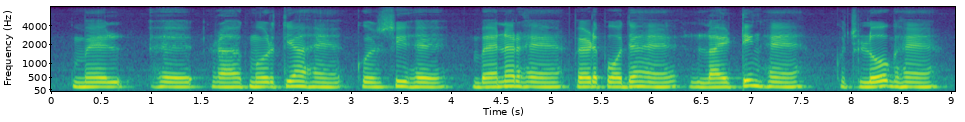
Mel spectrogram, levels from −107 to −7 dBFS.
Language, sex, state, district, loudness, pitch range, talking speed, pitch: Hindi, female, Chhattisgarh, Balrampur, -19 LUFS, 160-170 Hz, 105 wpm, 165 Hz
